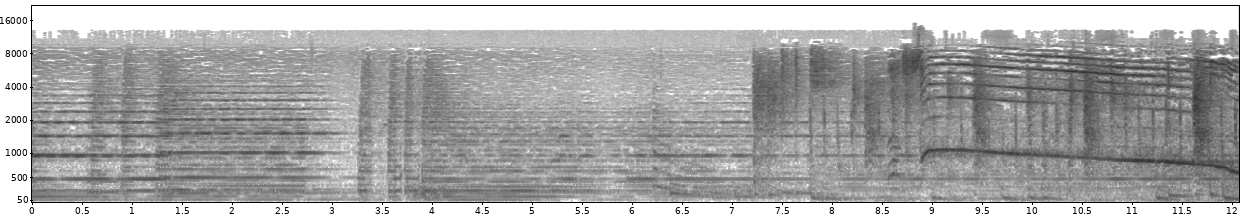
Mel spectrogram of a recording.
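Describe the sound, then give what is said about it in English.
A loud intro theme of a 1970s TV dance show that aired on Saturday afternoons plays on its own, dense with ringing, bell-like tones, and a long whistling tone that slides slowly downward near the end. “But there was a show that came on later on, Saturday afternoons, that really click with me. Matter of fact, I think we have the intro right here.”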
